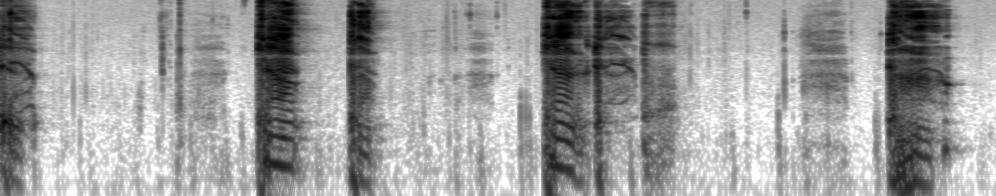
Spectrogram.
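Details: Child's barking cough: about six harsh, hoarse coughs in short bursts, some in quick pairs, with a deep barking tone.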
